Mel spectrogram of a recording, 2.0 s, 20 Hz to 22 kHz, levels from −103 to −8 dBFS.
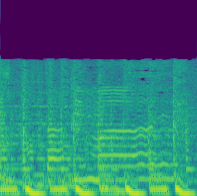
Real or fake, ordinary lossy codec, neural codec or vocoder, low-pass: real; MP3, 32 kbps; none; 7.2 kHz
